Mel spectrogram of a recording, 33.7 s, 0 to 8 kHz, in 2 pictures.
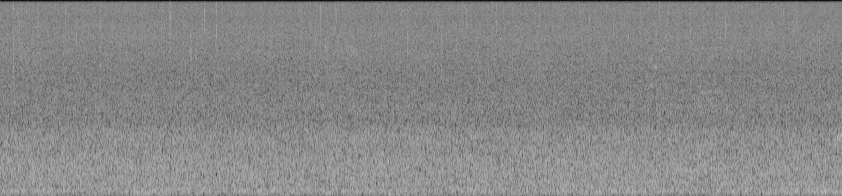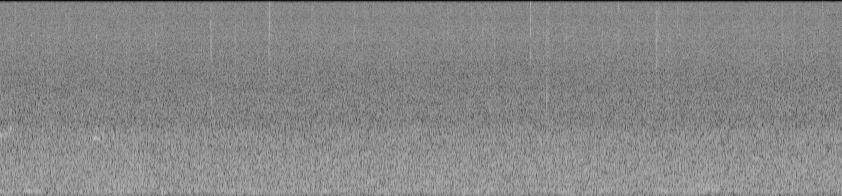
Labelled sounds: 16.7	17.0	killer whale, offshore, 0.78 to 1.0 kHz

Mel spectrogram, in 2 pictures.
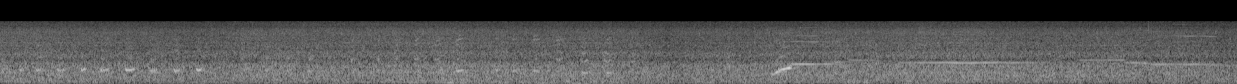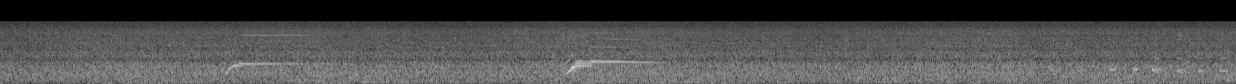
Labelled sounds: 7.8	8.8	humpback whale, 0.78 to 5.8 kHz
9.1	9.8	humpback whale, 0.97 to 1.1 kHz
10.8	12.2	humpback whale, 0.88 to 3.8 kHz
14.7	15.4	humpback whale, 0.78 to 3.9 kHz
18.1	18.9	humpback whale, 0.78 to 3.3 kHz

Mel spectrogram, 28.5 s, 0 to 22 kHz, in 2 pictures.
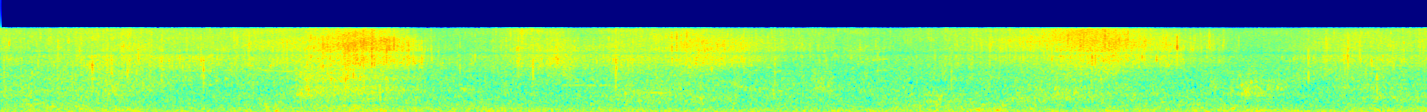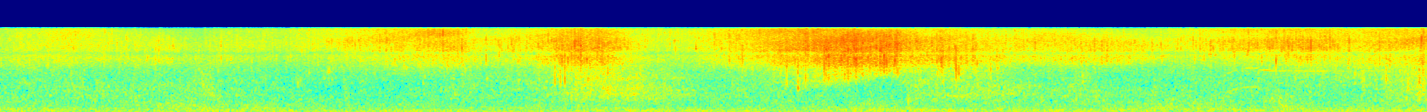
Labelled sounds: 26.6	27.8	killer whale, Bigg's (transient), Gulf of Alaska transient, 0.55 to 1.9 kHz

